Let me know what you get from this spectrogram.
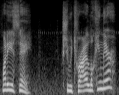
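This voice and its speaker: An actor voicing a gentle, shy young dragon boy in a game, soft-spoken and hesitant. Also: sits high, lively intonation, a little fast. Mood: hopeful. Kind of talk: game voice acting.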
